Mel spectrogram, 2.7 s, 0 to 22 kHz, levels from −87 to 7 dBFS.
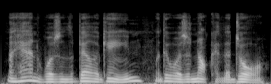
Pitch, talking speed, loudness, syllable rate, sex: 125 Hz, 330 wpm, -17 LUFS, 6.9 syllables/s, male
